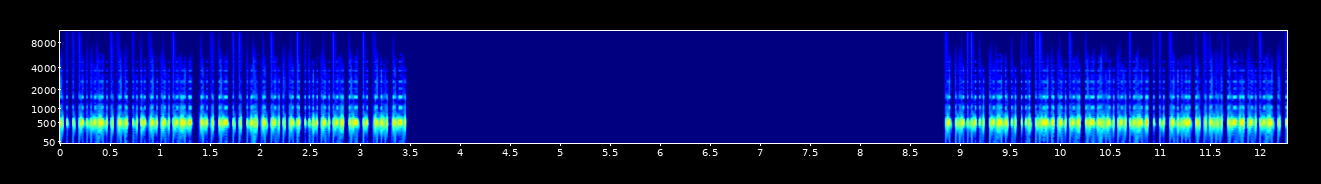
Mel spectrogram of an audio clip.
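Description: Rapid electronic blips chatter as dialogue text types out.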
